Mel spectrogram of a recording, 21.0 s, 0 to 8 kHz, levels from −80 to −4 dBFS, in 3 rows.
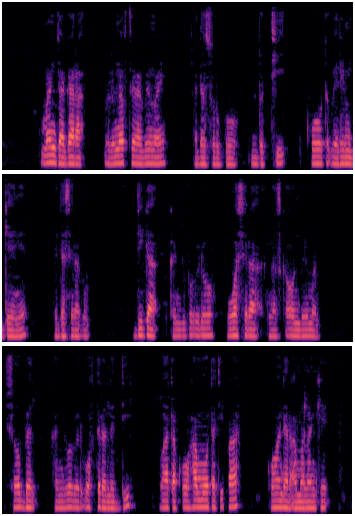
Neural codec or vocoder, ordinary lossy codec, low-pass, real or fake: none; AAC, 32 kbps; 7.2 kHz; real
